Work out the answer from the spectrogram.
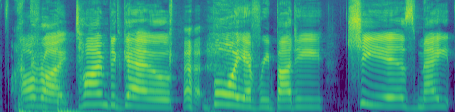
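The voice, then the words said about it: Put-on accent. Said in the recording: “that sounded really good in that accent”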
